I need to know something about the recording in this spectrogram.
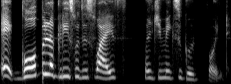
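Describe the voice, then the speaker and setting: A woman's voice: sits high, moderate pace, dry recording, natural voice. A woman reading multiple-choice quiz questions aloud while putting on a playful, exaggerated Indian accent. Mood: teasing. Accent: put-on Indian.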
